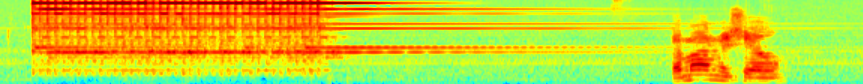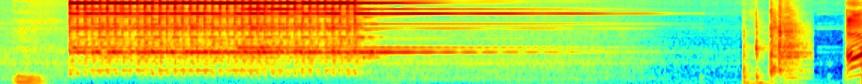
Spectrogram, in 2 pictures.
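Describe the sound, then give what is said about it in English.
A telephone rings loudly in two long bursts of bright, jangling bell tone separated by a pause, as a call is made trying to reach Australian Communications Minister Michelle Rowland, with a short spoken phrase in between and more voices near the end. “So let's just get on our bat phone and, you know, this every day we've been trying to get hold of Michelle Rowland.”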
